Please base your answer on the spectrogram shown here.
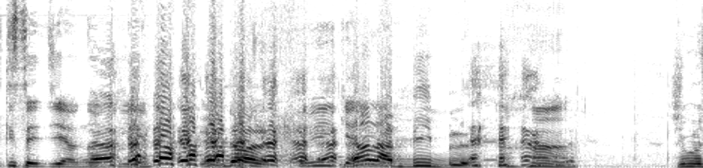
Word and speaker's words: Lydol: Je ne sais pas comment tu as fait pour porter ce nom, l'idole.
